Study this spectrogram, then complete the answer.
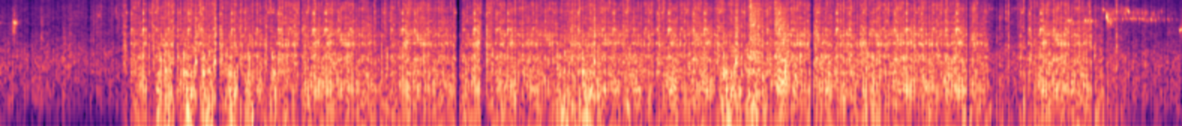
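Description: A chainsaw engine runs with a loud buzzing roar.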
